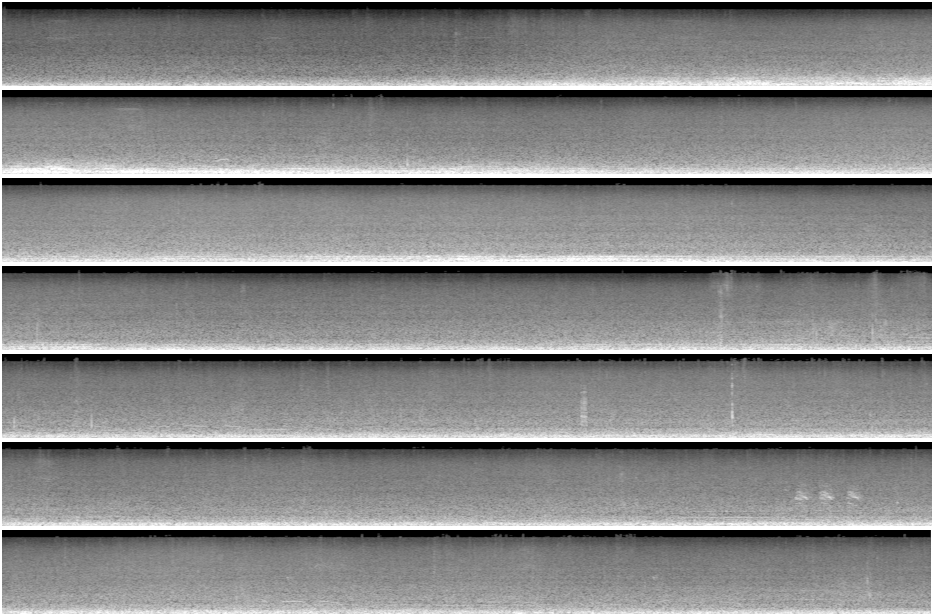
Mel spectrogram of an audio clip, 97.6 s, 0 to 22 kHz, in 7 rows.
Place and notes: Cut Throat Lane, County Durham, UK - Underneath Sycamore Tree on Cut Throat Lane
Recording stood underneath large Sycamore Tree on Cut Throat Lane in County Durham. Wood Pigeon, Crows, insects and wind in leaves. Sounds of farm nearby. Recorded using Sony PCM-M10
